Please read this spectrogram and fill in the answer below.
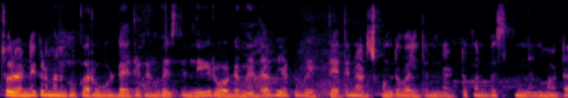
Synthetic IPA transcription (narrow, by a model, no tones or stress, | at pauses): t͡ʃuːɽɐɳɖeikːɐɽɐmɐnɐkiɔkɐɾoːɖːɐjt̪e̞ːkɐnipist̪und̪iɾo̞ːɖːmiːd̪ɐʋjɛːkɐʋjɐk̚t̪iɐjt̪eːnɐɽit͡ʃu̥kuɳʈuːʋeɭt̪unːɐʈːukɐnipist̪und̪ɐnːɐmaːʈɐ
